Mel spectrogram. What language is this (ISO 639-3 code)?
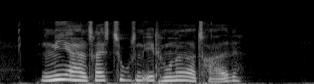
dan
